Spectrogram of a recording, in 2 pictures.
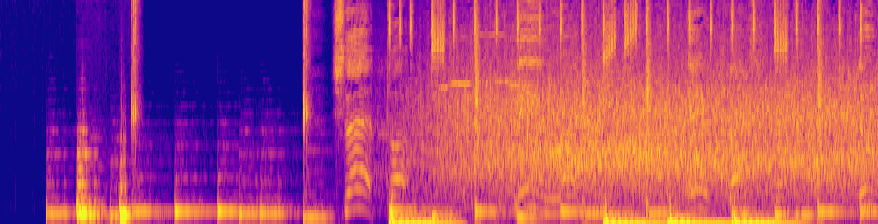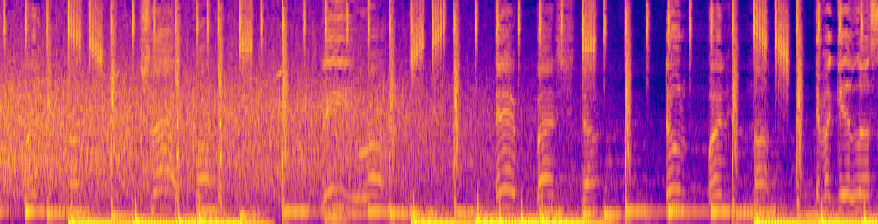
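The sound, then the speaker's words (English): A song kicks in after a few seconds of sparse sounds, playing loudly with deep booming bass, a steady punchy beat and vocals riding over the music to the end. “After I play this song, I'm getting off.”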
